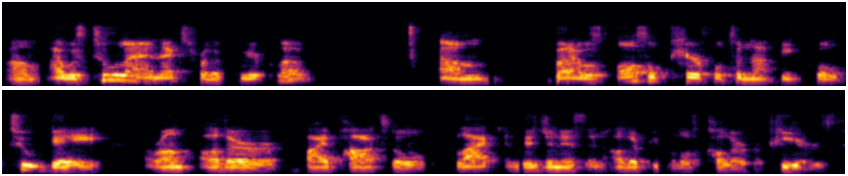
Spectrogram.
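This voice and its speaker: A man's voice: mid-range voice, normal speed. Conversational male workshop presenter, muffled call audio. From Dominican Republic. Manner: conversational, many fillers and tag questions. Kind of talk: presentation with slides.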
